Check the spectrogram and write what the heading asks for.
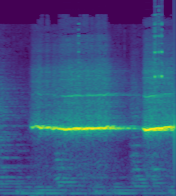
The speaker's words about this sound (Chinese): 啊，又吹了口哨。这一次比之前的更响，音调也不同，而楼上也发出了更大的声响。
